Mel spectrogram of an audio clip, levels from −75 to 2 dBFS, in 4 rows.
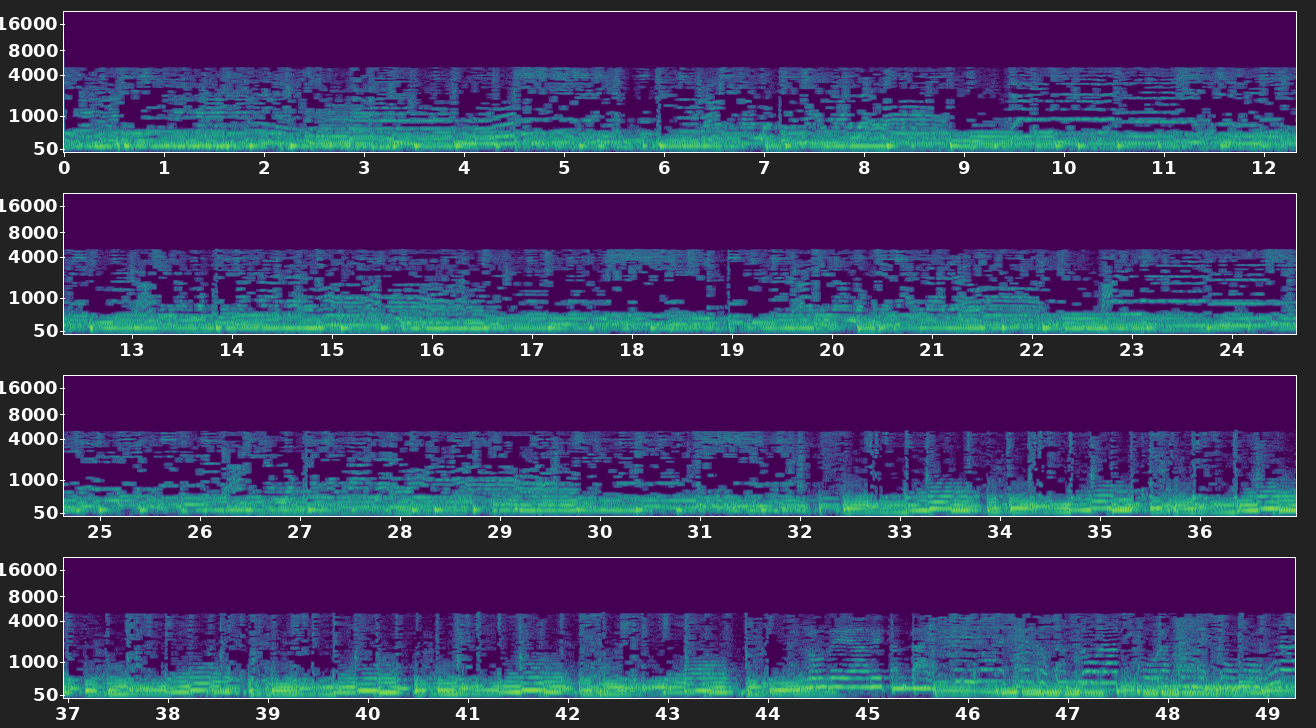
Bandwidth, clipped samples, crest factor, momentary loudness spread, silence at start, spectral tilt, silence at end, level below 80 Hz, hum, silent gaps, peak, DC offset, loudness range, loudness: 5.4 kHz; under 0.1%; 14 dB; 6 LU; 0 s; -9 dB/octave; 0 s; -36 dBFS; none; none; -6 dBFS; under 0.1%; 5 LU; -22 LUFS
